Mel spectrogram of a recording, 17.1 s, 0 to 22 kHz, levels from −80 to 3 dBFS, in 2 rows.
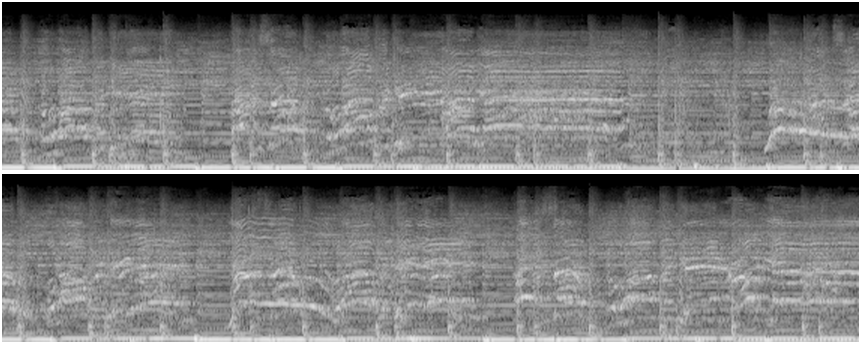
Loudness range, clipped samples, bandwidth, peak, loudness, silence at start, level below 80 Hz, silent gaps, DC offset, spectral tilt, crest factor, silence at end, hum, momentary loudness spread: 2 LU; under 0.1%; 13.5 kHz; 0 dBFS; -11 LUFS; 0 s; -16 dBFS; none; under 0.1%; -3.5 dB/octave; 10 dB; 0 s; none; 3 LU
